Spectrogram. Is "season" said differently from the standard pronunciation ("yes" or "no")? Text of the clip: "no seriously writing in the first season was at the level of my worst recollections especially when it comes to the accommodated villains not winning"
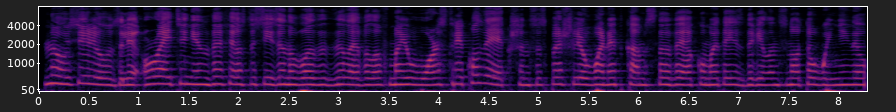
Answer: no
